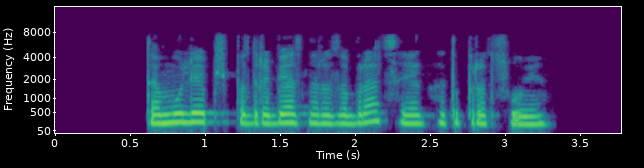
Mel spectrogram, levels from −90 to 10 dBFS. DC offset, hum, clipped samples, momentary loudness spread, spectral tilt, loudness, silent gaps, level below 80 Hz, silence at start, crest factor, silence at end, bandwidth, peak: under 0.1%; none; under 0.1%; 7 LU; -7 dB/octave; -18 LUFS; none; -58 dBFS; 0.6 s; 16 dB; 0.5 s; 7.6 kHz; -2 dBFS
